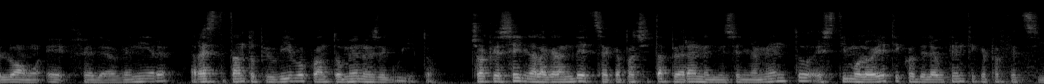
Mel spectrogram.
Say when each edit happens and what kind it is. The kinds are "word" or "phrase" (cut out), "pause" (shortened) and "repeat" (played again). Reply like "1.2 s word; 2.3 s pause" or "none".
1.8 s pause; 4.6 s pause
